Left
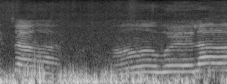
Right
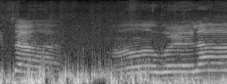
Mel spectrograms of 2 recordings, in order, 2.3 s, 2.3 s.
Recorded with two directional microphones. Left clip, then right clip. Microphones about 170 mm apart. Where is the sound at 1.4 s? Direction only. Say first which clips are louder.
Right 1 dB; 25° left (ahead or behind).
